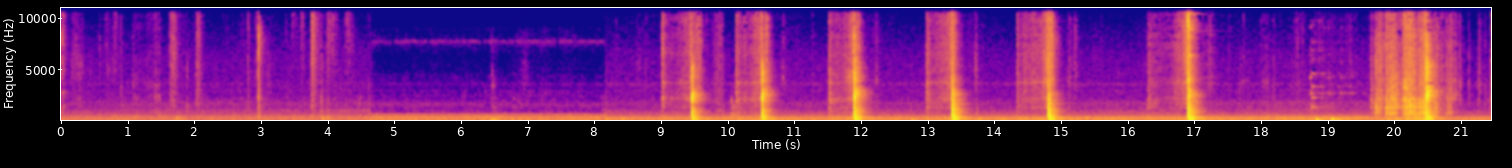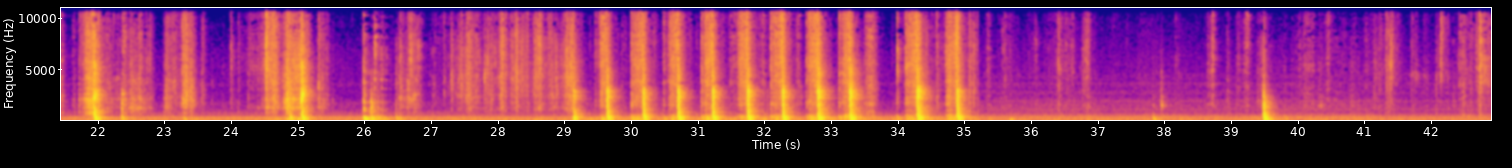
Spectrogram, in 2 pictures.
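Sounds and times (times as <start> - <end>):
knife cutting on wooden board: 19.7 - 20.8.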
